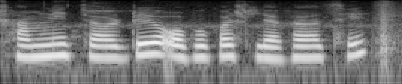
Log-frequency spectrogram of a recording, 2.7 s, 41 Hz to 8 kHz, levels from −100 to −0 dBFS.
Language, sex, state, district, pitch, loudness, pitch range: Bengali, female, West Bengal, Alipurduar, 230 Hz, -16 LUFS, 225-250 Hz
